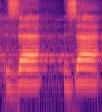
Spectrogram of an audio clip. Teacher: Zai dibaca pendek ya, za. Ini huruf za ini sifatnya safir, jadi anginnya itu lebih jelas dan ditekan sedikit.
